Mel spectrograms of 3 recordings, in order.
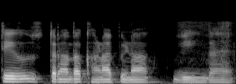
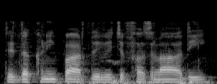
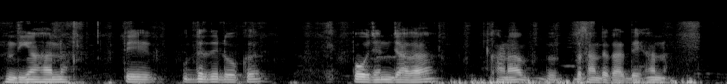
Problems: constant background noise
